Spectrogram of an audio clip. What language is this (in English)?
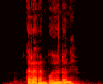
Kalenjin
